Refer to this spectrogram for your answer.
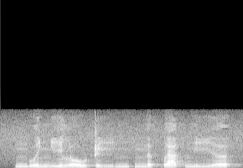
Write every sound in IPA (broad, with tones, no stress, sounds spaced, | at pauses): ŋ u˨˩˨ ə̯ ɲ i˧ l o˨˩ w ʈ i˨˩˦ ŋ | n ə˨˩ k̚ l a˨˩ t̚ n i˧ ə̯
